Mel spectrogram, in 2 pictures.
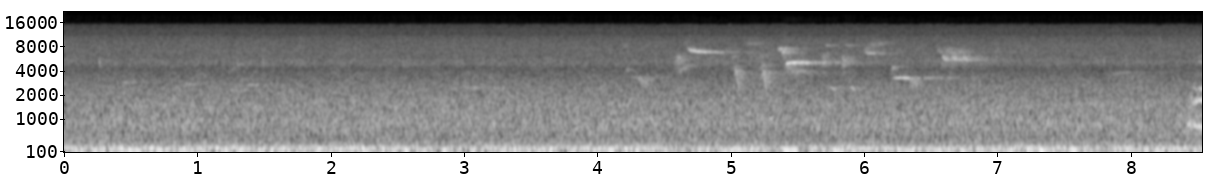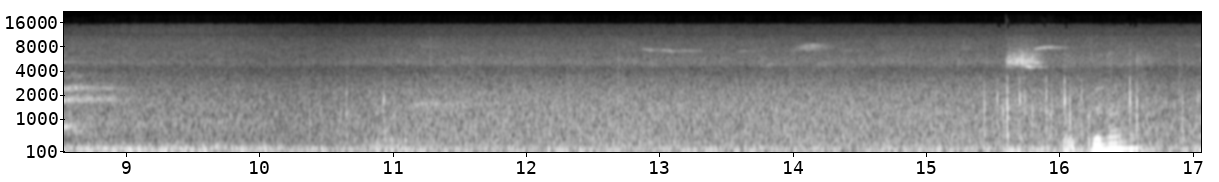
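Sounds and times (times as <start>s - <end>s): small birds chirping: 15.4s - 17.0s.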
